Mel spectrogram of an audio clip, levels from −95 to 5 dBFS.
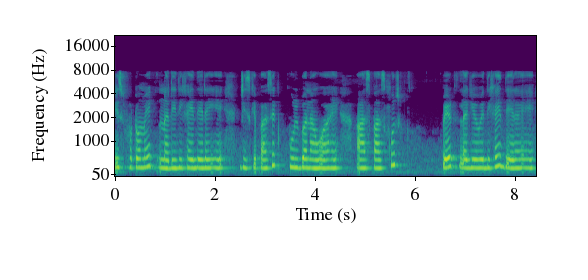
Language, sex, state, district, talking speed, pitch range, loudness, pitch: Hindi, female, Bihar, Jahanabad, 170 wpm, 240-255 Hz, -16 LUFS, 245 Hz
